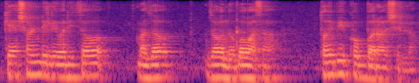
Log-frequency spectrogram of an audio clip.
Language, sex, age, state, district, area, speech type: Goan Konkani, male, 30-45, Goa, Salcete, rural, spontaneous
